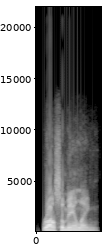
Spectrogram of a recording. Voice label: "Rosemaling", American

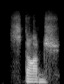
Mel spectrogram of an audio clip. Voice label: "stodge", American

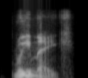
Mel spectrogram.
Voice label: "remake", British

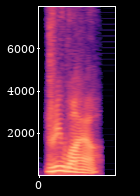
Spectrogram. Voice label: "rewire", Indian

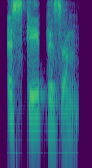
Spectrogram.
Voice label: "escapism", Indian

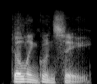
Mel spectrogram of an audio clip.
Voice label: "delinquency", American

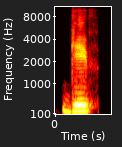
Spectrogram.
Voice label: "gave", Indian

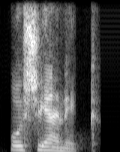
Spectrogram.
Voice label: "oceanic", Indian

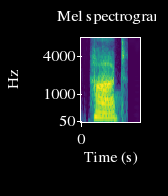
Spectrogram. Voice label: "hut", Indian

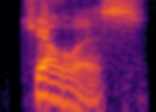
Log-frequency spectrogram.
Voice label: "jealous", American

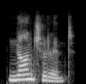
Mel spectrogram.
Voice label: "nonchalant", Indian

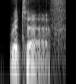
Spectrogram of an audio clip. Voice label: "returf", British

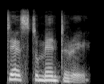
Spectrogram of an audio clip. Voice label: "testamentary", Indian

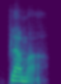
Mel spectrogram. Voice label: "plumber", Indian; Dictionary

